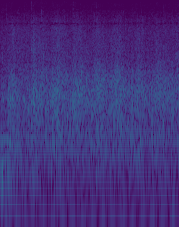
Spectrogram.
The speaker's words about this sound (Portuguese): Seja animado, a alegria do Senhor é a nossa força. Aplauda Ele, meu irmão.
